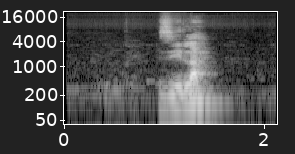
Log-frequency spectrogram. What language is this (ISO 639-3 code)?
ibo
